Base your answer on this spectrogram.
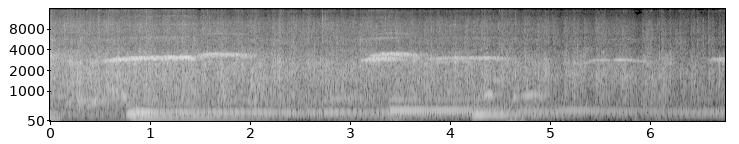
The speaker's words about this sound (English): See how you are clapping for India. कैसे ताली बजा रहे हैं.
